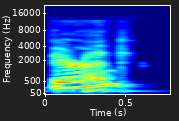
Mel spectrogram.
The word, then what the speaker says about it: Farrand: Farrand? – Farrand, yes.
